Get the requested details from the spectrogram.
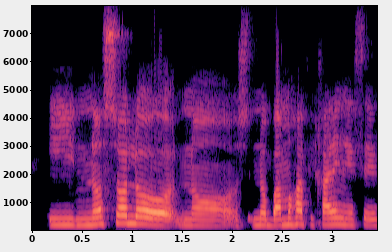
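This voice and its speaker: Fairly high-pitched speech from a woman, her intonation fairly even. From southern Spain, Málaga. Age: 20s. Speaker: dietitian-nutritionist. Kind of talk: interview. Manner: hesitant, many fillers.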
